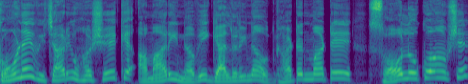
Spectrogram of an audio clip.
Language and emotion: Gujarati, surprised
